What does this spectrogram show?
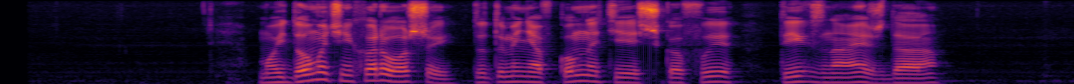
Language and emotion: Russian, positive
